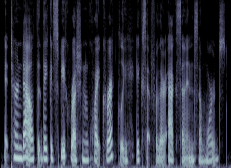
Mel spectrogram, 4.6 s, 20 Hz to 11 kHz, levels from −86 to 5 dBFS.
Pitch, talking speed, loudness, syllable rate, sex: 190 Hz, 220 wpm, -21 LUFS, 5.5 syllables/s, female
